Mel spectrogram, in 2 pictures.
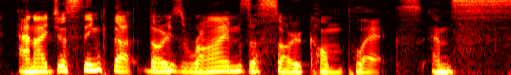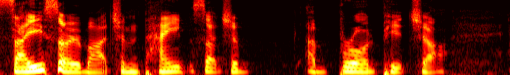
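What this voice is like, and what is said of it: Sore, tired voice. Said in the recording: “my voice is getting really sore from this bloody tonsillitis... I haven't been able to speak and my voice is getting really tired”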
